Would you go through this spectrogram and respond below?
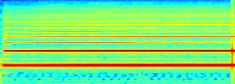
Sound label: Cor anglais; CMI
